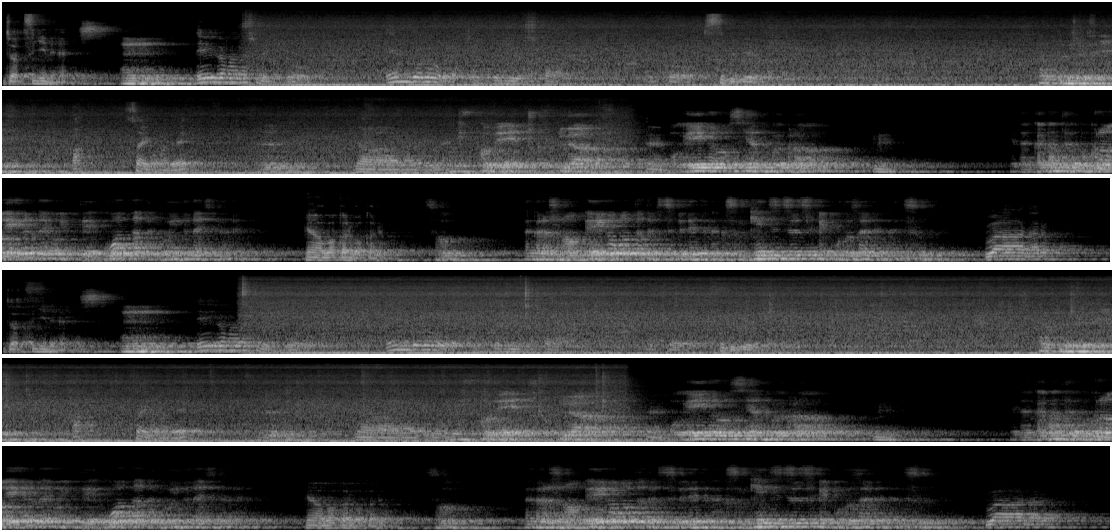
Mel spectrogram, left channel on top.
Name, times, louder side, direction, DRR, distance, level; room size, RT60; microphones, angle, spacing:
voice 1, 0.0-0.7 1.9-3.1 3.8-5.7 6.4-7.9 10.7-10.9 11.8-12.0 12.3-13.0 14.6-15.6 17.5-17.8 19.8-20.1 25.2-26.0 32.0-32.7, left 2 dB, 80° left, 7 dB, 1.2 m, -31 dB
voice 2, 0.8-1.6 10.3-11.1 13.6-14.0 15.5-17.3 17.8-19.4 21.2-24.6 26.5-26.8 27.4-31.5, equal, 25° left, -3 dB, 7.6 m, -26 dB
sound 1, 2.3-17.4, right 1 dB, 65° right, 6.7 m, -34 dB
21.0 x 17.5 x 7.1 m, 2.3 s
head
